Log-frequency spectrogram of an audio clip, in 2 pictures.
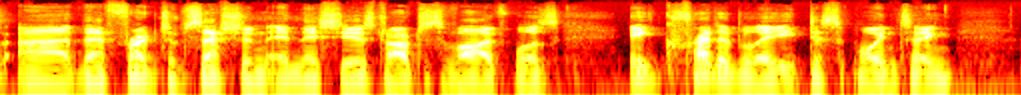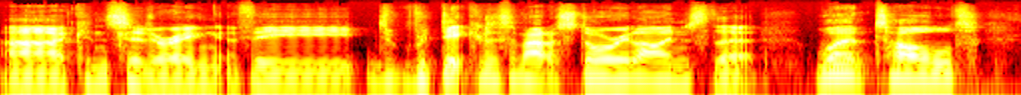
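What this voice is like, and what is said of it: Sick, slightly altered voice. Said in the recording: “I'm poorly ... my voice is a little bit different, um, and I may have to cough randomly”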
